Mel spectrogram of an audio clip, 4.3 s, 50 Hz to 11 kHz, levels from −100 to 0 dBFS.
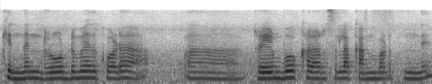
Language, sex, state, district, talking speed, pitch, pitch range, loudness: Telugu, female, Andhra Pradesh, Visakhapatnam, 110 wpm, 210 Hz, 205-215 Hz, -22 LUFS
